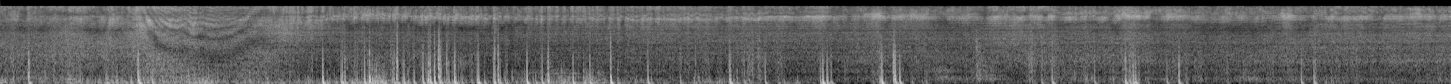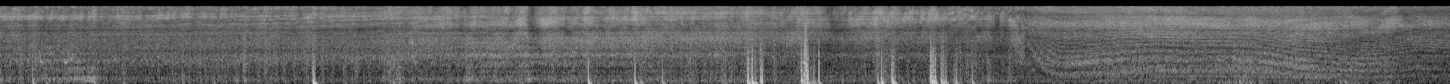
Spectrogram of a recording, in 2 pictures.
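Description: Oxy-fuel cutting torch blowing its oxygen jet through steel plate: a loud, steady hiss with crackling and popping from the sparks and molten slag. Near the end the hiss takes on a wavering, sweeping tone.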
